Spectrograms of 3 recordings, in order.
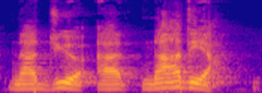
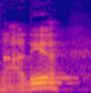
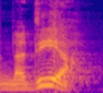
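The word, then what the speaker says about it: nadir: Tiger 5150, Nadia, not Nadia. I knew I was going to have trouble. Nadia, that's the word.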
